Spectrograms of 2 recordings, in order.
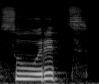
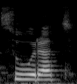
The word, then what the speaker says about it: صورة: this T sound, and instead of saying سورة, you say سورات in standard Arabic, but in Lebanese Arabic, this A kind of becomes a I, it sound, سورت. Always, سورت, not سورات.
